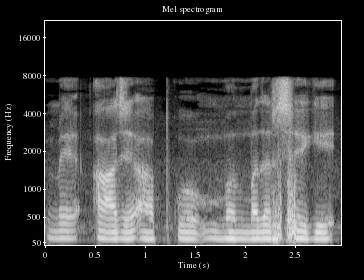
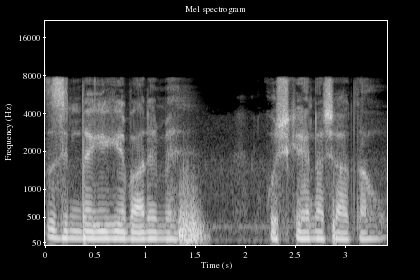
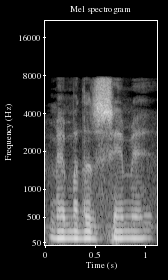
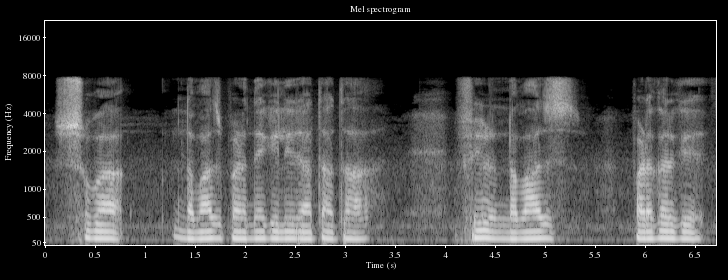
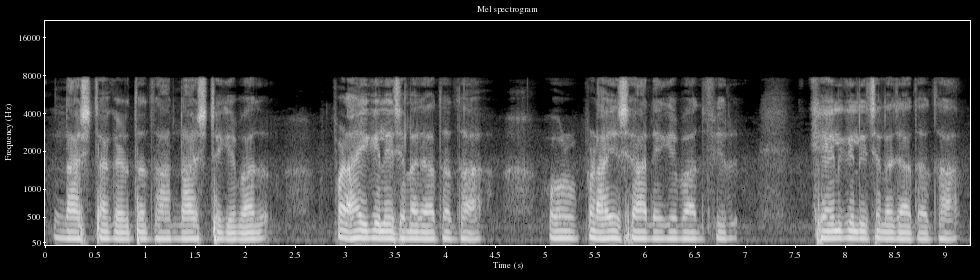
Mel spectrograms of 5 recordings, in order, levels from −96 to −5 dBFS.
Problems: constant background noise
